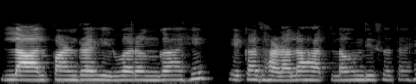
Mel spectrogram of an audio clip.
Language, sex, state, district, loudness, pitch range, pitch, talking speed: Marathi, female, Maharashtra, Solapur, -20 LUFS, 205-210 Hz, 210 Hz, 160 wpm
